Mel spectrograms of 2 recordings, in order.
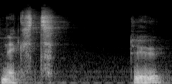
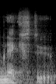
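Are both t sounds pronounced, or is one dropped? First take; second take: both; one dropped. First: Both t sounds are pronounced separately. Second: One t drops and the words run together. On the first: The speaker calls it wrong. "is not pronounced next to" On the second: The speaker calls it right. "The one T disappears and they link together to become next to, almost like one word"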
